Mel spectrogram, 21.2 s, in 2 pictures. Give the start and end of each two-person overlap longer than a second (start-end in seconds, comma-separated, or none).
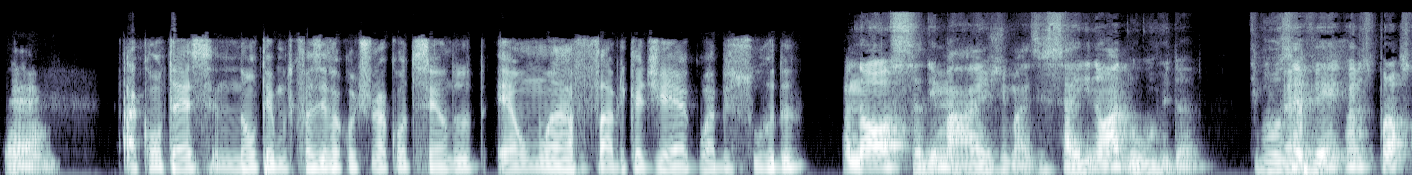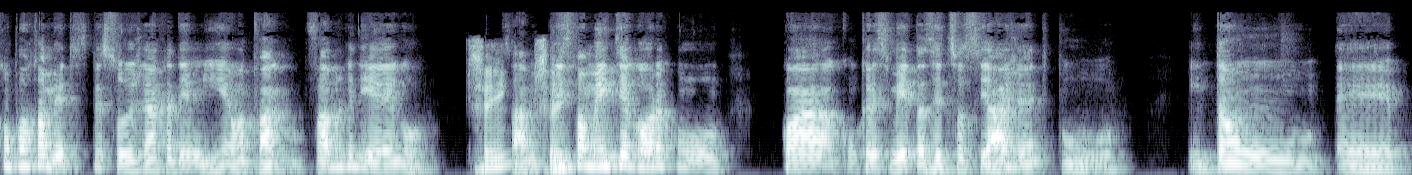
none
